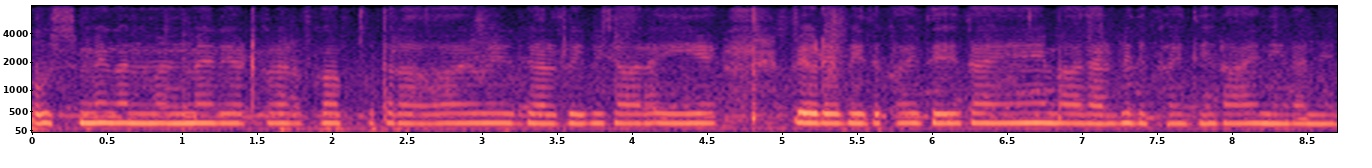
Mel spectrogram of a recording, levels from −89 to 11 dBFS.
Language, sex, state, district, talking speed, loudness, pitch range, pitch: Hindi, female, Bihar, Sitamarhi, 95 wpm, -17 LUFS, 220-225 Hz, 225 Hz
